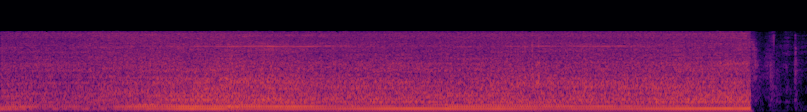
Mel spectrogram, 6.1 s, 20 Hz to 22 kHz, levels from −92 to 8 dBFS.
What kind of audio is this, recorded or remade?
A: recorded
